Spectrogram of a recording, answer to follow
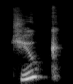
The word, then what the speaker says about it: Giauque: So Beacon of Light podcast, and then Giauque. Yep, that's how you say it. It's not how it's spelled, but yep.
